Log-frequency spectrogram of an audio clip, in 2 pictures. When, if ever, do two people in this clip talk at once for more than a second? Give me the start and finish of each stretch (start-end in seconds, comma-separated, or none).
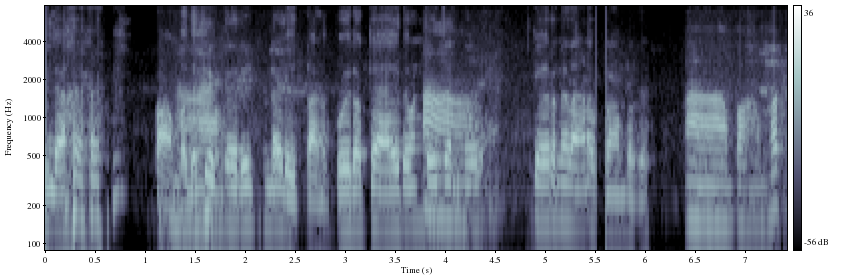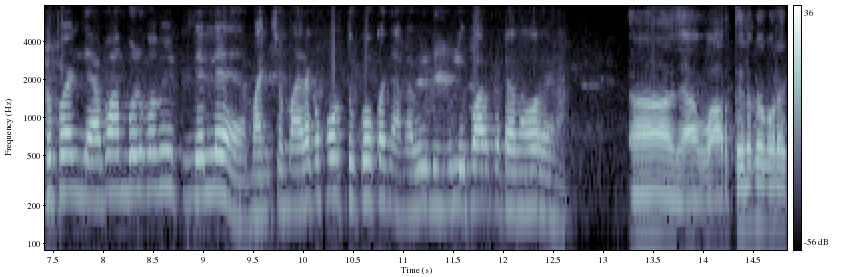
none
